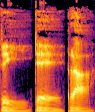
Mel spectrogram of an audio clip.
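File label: "ritera", concatenated syllables; Affixing experiment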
